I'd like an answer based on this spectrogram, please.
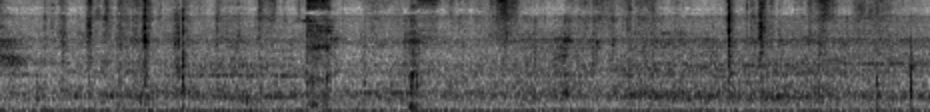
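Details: A constant low rumble fills an indoor room, with scattered small clicks and faint speech, and no animal voice present.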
